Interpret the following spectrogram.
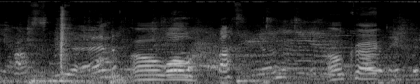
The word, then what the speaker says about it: Bastian: So in Slovakia, people pronounce the words the way they're written. Yeah. Okay, so if it's written with E, they pronounce it as Bastien. If it's written with A, they pronounce it as Bastian.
